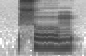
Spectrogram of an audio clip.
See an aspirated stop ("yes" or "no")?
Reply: no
